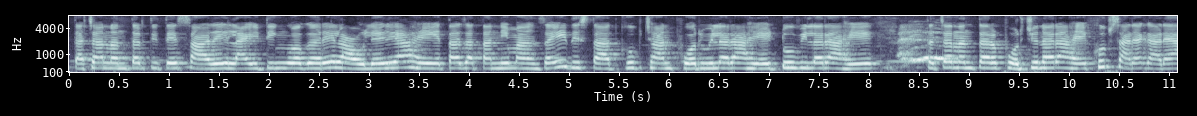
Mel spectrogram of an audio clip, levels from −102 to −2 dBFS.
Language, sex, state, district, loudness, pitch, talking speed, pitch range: Marathi, female, Maharashtra, Aurangabad, -13 LUFS, 270 Hz, 115 wpm, 260-285 Hz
